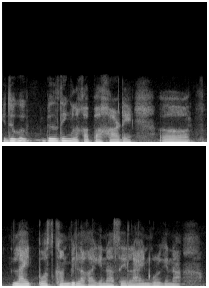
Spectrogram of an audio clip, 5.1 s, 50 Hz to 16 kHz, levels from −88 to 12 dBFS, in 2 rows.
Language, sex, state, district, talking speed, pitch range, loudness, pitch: Nagamese, female, Nagaland, Dimapur, 175 wpm, 165-195 Hz, -17 LUFS, 180 Hz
